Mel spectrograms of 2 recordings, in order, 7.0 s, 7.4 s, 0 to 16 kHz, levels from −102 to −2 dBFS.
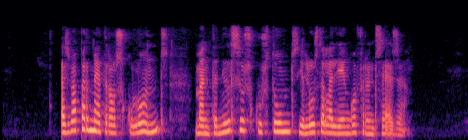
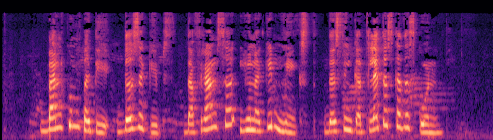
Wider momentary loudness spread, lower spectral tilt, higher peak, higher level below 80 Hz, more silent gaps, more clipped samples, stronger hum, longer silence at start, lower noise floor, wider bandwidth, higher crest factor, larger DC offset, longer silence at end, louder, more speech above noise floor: about the same, 11 LU vs 12 LU; first, -6.5 dB/octave vs -3.5 dB/octave; second, -8 dBFS vs 0 dBFS; second, -68 dBFS vs -62 dBFS; neither; neither; neither; first, 0.9 s vs 0.6 s; first, -80 dBFS vs -56 dBFS; second, 8 kHz vs 11.5 kHz; about the same, 18 dB vs 18 dB; neither; first, 0.95 s vs 0.75 s; second, -26 LUFS vs -18 LUFS; first, 54 dB vs 38 dB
